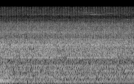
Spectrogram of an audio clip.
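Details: Chevrolet Celta/Classic after replacing the accessory belt bearing that was making a strange bearing noise: even, steady idle with a smooth hum and no whirring or chirping from the belt side; sounds healthy.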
